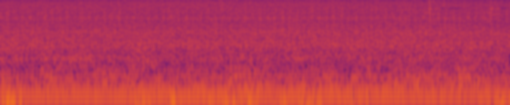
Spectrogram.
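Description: An aircraft taxis in Microsoft Flight Simulator on Xbox Series X, its engine giving a steady droning hum with a low propeller-like throb, continuous and even throughout.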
